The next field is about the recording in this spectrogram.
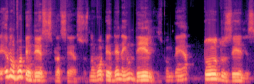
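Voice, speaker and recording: Lively intonation colors the medium-pitched, ordinary speaking voice of a man talking at a moderate speed. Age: 60s. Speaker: professor. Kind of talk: panel discussion.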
